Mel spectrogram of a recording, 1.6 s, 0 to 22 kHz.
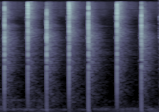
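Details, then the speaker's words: Standard (non-silent) mouse-type microswitch demonstrated while repairing a Logitech MX Anywhere 3S: the membrane closes the circuit with sharp, crisp, loud clicks, about four or five a second, each clean and identical. A healthy switch. "zárja az áramkört, és ugye egy erős membrános kattanást lehet hallani."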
